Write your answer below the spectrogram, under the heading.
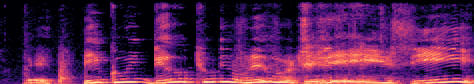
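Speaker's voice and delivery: very high, bad, put-on Welsh accent. Trying out accents in turn, the speaker now does a welsh accent.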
